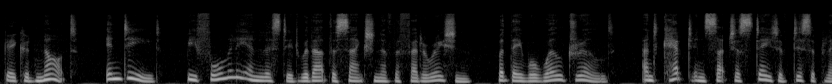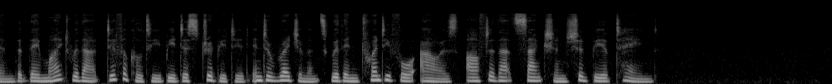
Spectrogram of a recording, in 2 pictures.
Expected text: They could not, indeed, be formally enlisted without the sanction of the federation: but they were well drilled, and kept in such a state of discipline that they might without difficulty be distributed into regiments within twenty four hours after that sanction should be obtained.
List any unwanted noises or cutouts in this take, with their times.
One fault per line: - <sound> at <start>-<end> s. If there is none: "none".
none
